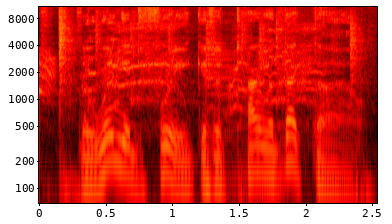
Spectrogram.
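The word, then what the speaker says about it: pterodactyl: winged freak is a tyrodectile an extinct giant bird with a silent pee who the hell is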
